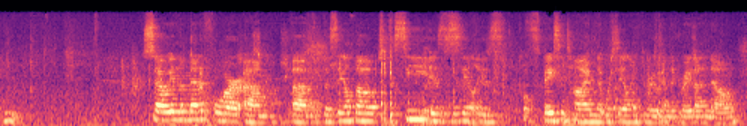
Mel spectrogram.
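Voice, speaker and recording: A woman with a medium-pitched voice speaks unhurriedly as club president, keeping her meeting presentation light and playful with jokes and questions for the audience to answer. Her voice is picked up at a distance in an echoey, noisy meeting room.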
